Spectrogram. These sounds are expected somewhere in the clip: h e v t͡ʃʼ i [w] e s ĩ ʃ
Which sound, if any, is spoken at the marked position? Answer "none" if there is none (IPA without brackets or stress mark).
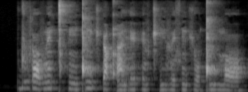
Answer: v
